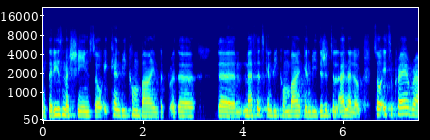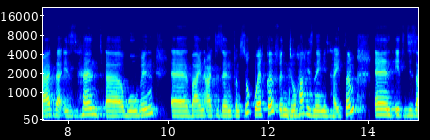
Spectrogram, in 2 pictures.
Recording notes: Following the interview, there is a moderated town-hall-style Q&A with questions coming from the live virtual audience on Zoom.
